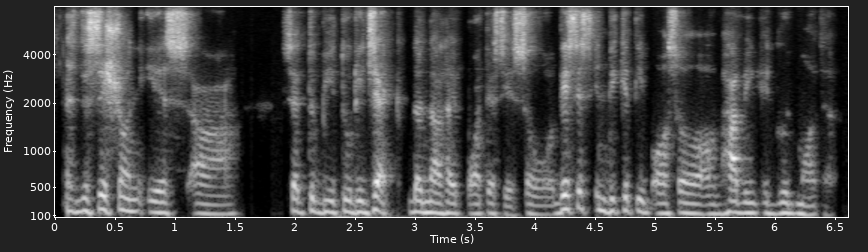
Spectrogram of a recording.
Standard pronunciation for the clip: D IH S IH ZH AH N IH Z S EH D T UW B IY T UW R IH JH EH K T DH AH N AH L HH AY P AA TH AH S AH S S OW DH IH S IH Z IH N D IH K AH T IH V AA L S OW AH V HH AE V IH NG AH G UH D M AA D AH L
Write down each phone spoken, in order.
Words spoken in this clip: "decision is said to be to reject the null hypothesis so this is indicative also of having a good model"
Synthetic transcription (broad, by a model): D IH S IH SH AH N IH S S EH D T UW B IY T UW R IH JH EH K T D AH N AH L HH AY P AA T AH S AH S S OW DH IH S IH S IH N D IH K AH T IH V AA L S OW AH V HH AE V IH NG AH G UH D M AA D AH L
